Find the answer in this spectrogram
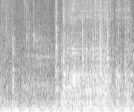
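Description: Faint handling sounds: light clicks and rustles of hands moving a model on its display base and across a cutting mat, over a low steady electrical hum.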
